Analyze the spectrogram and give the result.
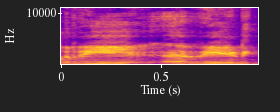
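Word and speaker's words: read: तो रीड की third रेड होती है, हाँ स्पेलिंग यही लिखी जाएगी, प्रोनाउंसिएशन रेड होगी।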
